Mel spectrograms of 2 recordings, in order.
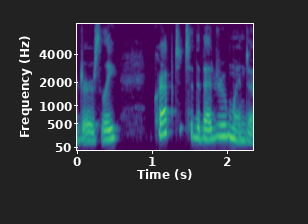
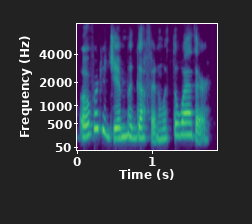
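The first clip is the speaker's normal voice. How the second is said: ordinary delivery, nothing marked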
